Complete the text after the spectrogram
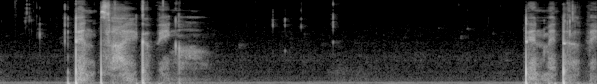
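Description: Long fingernails click and scratch close to a microphone.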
